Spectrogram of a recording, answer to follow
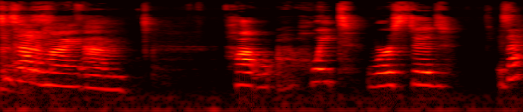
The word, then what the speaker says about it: Hoyt: out of my Hoyt worsted. Is that how you say that word? Hoyt, yeah, it's Hoyt. Houte?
